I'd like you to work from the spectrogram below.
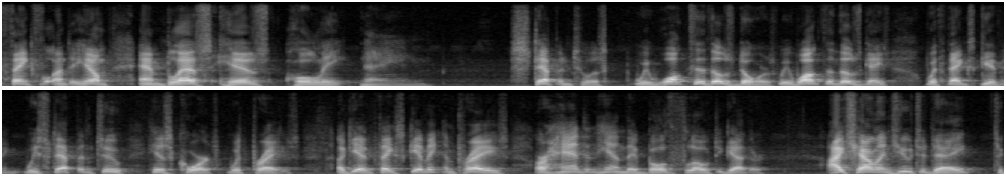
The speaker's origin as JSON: {"language": "English", "country": "United States", "said": "I'm an American"}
